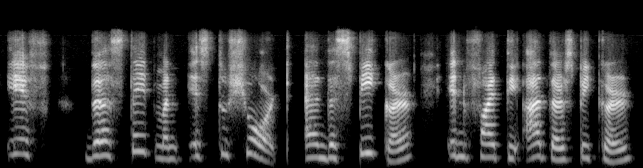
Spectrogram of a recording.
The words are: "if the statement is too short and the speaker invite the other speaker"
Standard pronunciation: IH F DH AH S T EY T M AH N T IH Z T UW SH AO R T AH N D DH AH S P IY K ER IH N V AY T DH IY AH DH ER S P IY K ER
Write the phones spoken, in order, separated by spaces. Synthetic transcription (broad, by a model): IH F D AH S T EY T M AH N T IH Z T UW SH AO R T AH N D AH S P IY K ER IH N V AY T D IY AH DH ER S P IY K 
